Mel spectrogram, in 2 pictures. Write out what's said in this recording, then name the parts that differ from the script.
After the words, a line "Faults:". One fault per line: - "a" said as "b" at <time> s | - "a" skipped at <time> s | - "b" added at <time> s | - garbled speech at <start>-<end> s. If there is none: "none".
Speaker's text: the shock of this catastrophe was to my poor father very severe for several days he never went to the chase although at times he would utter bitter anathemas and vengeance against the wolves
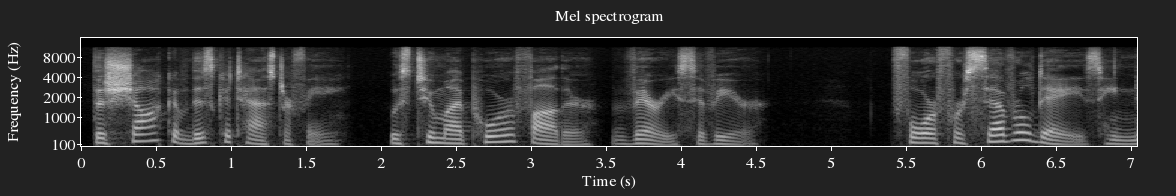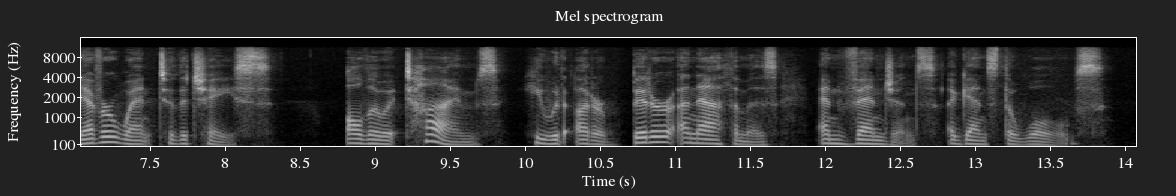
the shock of this catastrophe was to my poor father very severe for for several days he never went to the chase although at times he would utter bitter anathemas and vengeance against the wolves
Faults:
- "for" added at 5.7 s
